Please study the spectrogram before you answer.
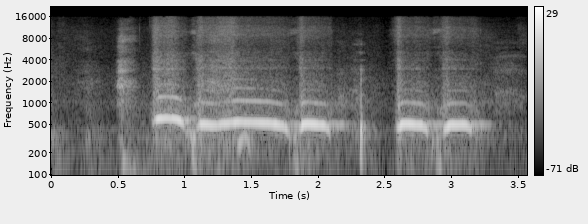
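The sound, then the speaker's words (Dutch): Pigeon call: a few low, hollow hooting coos, the first long and steady, the later ones shorter and spaced apart, with breathy noise around them. “is dat een duif, hè? Of niet? Een duif, ja.”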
